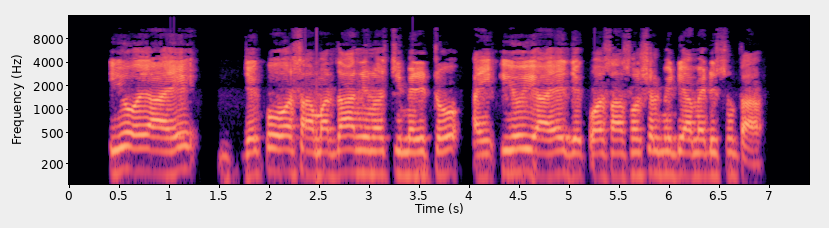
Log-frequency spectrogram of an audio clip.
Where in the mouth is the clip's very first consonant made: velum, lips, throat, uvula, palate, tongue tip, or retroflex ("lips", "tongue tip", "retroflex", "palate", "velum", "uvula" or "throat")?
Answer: throat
